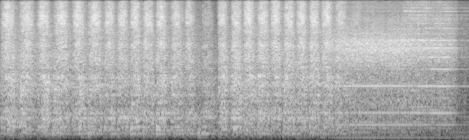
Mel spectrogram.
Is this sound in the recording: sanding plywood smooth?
yes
